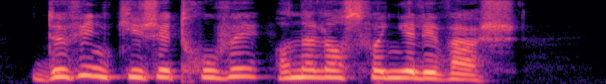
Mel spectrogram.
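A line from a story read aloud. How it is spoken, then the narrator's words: Shouting from doorway. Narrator (French): cria Fanta dès le seuil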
